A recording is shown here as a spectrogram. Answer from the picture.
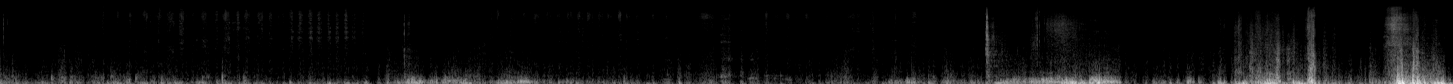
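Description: A flat paintbrush rubbing and scrubbing over wet watercolor paper in irregular strokes, with dull low bumps, the loudest of them about ten seconds in.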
